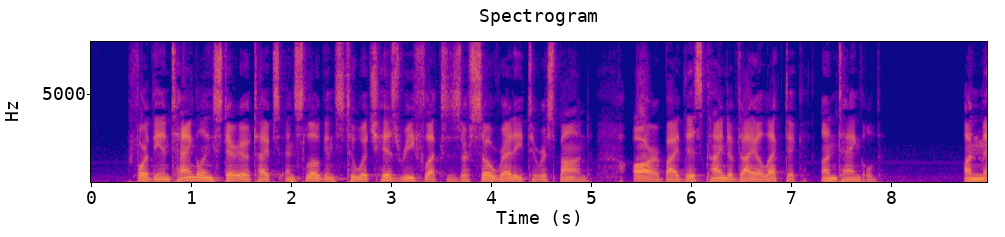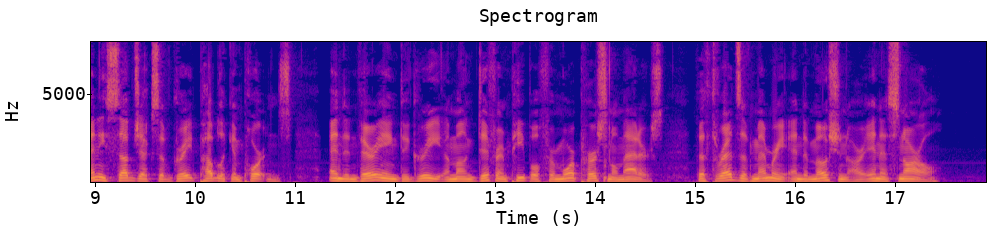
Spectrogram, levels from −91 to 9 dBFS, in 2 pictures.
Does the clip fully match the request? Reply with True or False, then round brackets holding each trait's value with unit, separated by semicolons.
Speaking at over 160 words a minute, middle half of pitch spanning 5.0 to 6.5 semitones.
False (170 wpm; 4.2 semitones)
